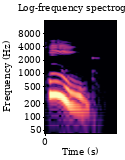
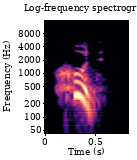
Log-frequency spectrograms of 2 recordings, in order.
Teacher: the ha in heed my lips are slightly spread but the ha in hood my lips are slightly rounded say them yourself and you will feel the difference you can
